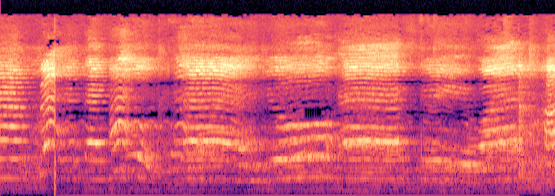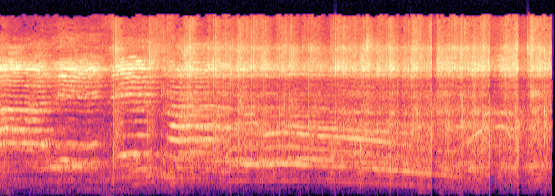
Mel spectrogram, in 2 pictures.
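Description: A group of young children sing together through microphones.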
